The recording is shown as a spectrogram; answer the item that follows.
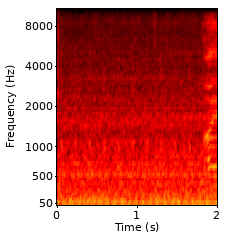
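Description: A tuned-up Peterbilt semi truck's diesel engine idling steadily, a deep, even drone heard inside the cab.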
